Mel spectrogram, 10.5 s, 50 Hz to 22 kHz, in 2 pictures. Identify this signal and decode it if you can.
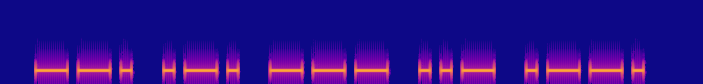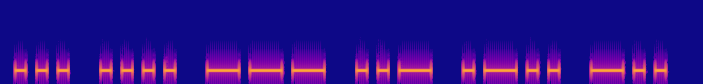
Morse code, heard as a keyed tone, about 15 wpm, 700 Hz. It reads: GROUP SHOULD
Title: Sentences from Top 1000 Words - Review Part 1 - 15wpm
